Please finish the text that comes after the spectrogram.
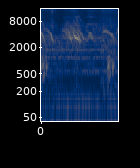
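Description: Several fighter-breed chicks clucking and cheeping close by in a short, lively burst of overlapping high calls with no talking.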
